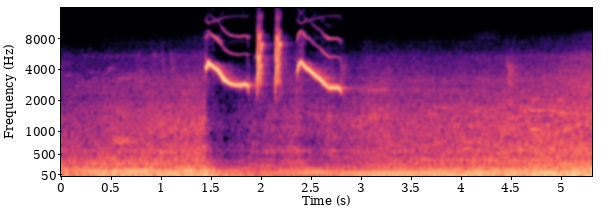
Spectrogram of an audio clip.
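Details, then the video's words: A young orange-headed thrush, used to encourage other birds to sing, gives two loud, clear, down-slurred whistles separated by brief sharp clicks, then falls silent against a low background rumble. "ANIS MERAH Muda Gacor Untuk Pemancing Burung Berani Berkicau"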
